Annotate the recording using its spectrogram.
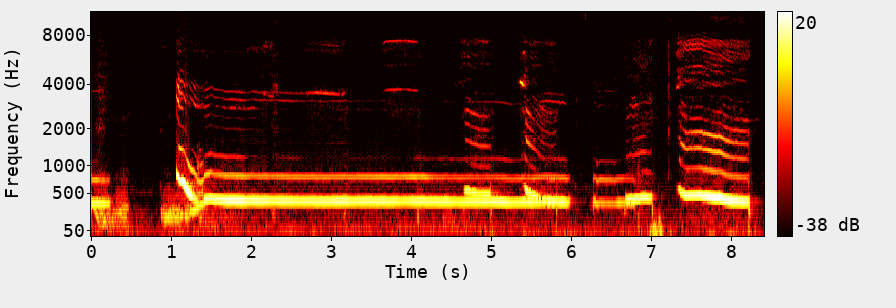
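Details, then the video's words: German Shepherd puppy, five months old with a long coat, howling in response to a bothersome sound: a rising onset into a flat sustained wail lasting about five seconds, then short broken howls. "German Shepherd Puppy Howling!!!"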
